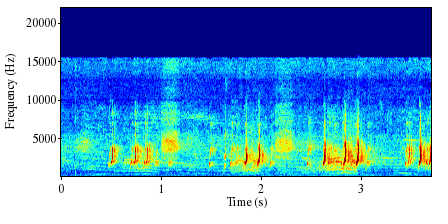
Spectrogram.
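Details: Bedana or batair quail giving scattered soft chirps that build into tight bursts of three or four sharp, high notes toward the end.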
